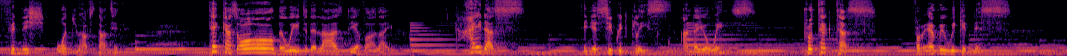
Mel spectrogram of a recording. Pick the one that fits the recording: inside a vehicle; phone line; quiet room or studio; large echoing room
large echoing room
